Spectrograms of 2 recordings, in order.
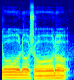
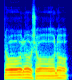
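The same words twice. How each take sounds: The two takes are said the same way.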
